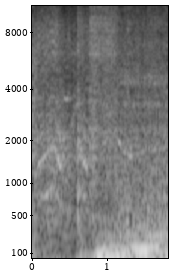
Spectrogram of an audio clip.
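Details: Jeep 4.0L started on a Costco Type S battery jumper pack with a dead battery, lights and blower on, start number 3: short crank, then catches and settles into a steady, even idle, a clean start.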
